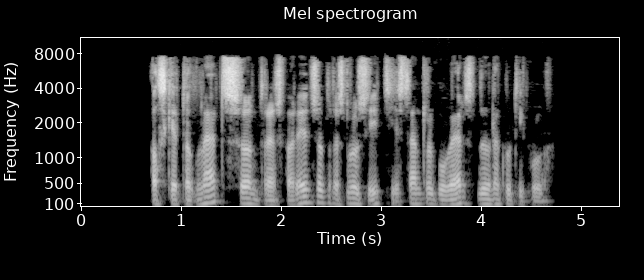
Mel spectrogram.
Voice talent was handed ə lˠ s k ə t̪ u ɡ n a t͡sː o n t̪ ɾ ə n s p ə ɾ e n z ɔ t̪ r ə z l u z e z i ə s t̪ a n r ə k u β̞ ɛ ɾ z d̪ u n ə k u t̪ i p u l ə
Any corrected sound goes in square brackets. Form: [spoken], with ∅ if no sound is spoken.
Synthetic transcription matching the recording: ə lˠ s k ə t̪ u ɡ n a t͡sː o n t̪ ɾ ə n s p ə ɾ e n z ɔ t̪ [ɾ] ə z l u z [i] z i ə s t̪ a n r ə k u β̞ ɛ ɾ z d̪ u n ə k u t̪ i [k] u l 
